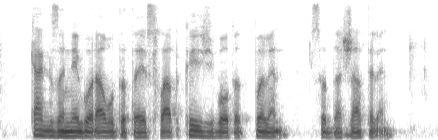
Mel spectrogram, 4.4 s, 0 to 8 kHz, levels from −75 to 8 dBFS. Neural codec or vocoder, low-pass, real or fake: codec, 16 kHz, 4 kbps, FunCodec, trained on LibriTTS, 50 frames a second; 7.2 kHz; fake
